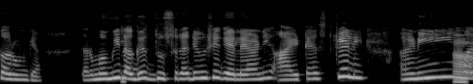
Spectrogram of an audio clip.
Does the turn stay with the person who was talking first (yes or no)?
yes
